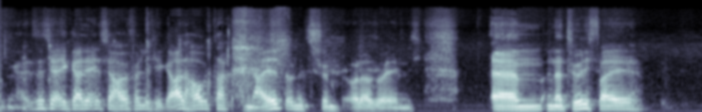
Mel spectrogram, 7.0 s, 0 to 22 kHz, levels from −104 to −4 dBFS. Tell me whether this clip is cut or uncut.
cut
